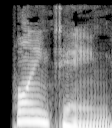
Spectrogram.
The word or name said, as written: pointing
